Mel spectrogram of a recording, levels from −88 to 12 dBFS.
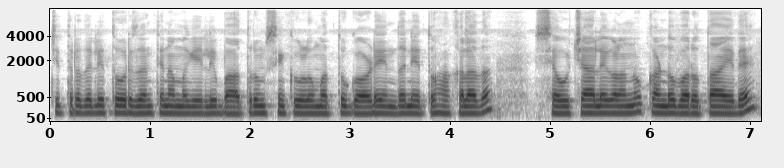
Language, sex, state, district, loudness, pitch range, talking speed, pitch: Kannada, male, Karnataka, Bidar, -15 LUFS, 140-145 Hz, 120 wpm, 145 Hz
